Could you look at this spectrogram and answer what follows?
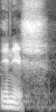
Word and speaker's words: Inis: we recently started getting Innes to the table and this has some great art only it's pronounced in ich ich that's right because it's Irish Scottish Gaelic yeah Celtic yeah yeah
